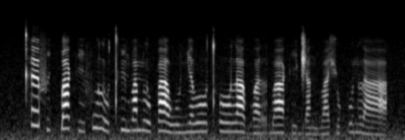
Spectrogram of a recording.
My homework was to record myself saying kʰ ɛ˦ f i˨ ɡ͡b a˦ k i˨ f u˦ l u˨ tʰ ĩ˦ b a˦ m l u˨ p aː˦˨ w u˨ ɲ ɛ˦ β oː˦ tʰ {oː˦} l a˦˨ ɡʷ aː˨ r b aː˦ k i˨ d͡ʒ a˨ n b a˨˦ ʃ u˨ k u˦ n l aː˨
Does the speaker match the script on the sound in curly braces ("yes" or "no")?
yes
